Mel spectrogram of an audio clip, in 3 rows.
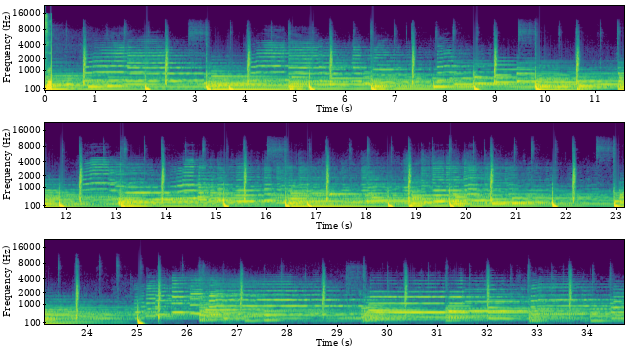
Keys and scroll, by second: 9.7 ctrl+Home, 14.5 s, 32.5 ctrl+c, 34.4 ctrl+v.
